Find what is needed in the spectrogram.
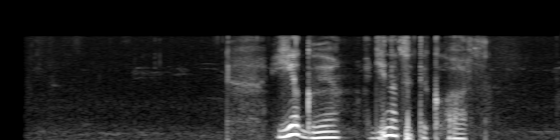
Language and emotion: Russian, sad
